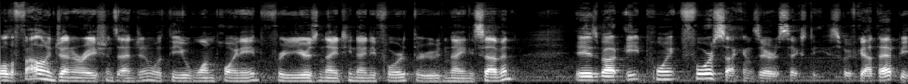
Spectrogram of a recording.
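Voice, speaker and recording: A man with a plain, everyday voice, medium pitch, ordinary pitch variation and a fairly quick pace. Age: 30s. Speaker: car enthusiast youtuber. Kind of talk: casual video narration.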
